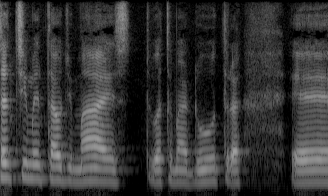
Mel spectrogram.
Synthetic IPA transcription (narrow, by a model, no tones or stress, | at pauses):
ẽnt̪imẽnt̪awd͡ʒɪmajsdɐt̪emaɾd̪ut̪ɾɐɛ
